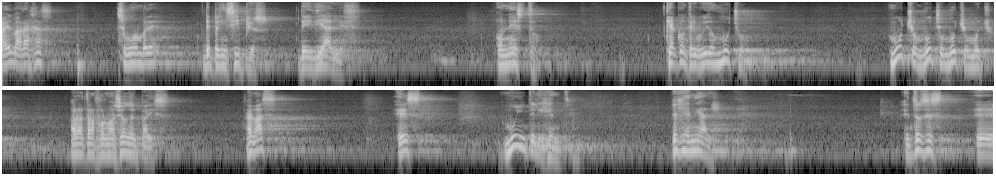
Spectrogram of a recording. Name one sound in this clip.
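An elderly man speaks calmly into a microphone, in phrases with pauses.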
